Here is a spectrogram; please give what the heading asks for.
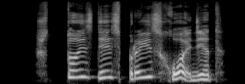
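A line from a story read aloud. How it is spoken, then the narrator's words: Sharp shrill outraged female voice. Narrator (Russian): ворвалось резкое и визгливое в полнейшем возмущении, женское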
